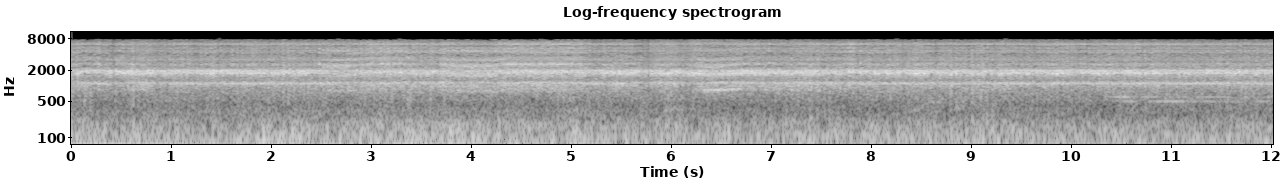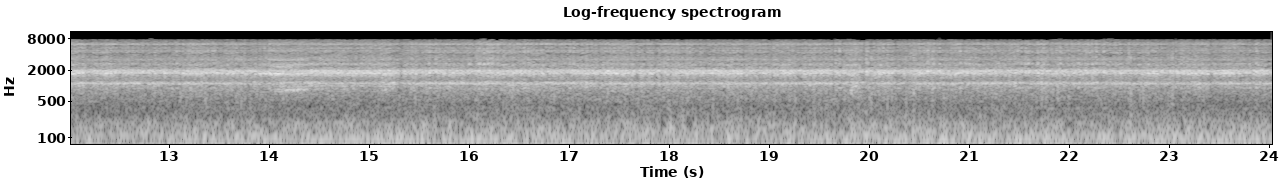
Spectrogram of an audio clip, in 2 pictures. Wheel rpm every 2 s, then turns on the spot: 230, 230, 230, 230, 230, 230, 230, 230, 230, 230, 230, 230.
none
